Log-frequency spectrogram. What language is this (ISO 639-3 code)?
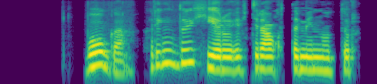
isl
